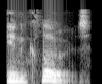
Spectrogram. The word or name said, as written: enclose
